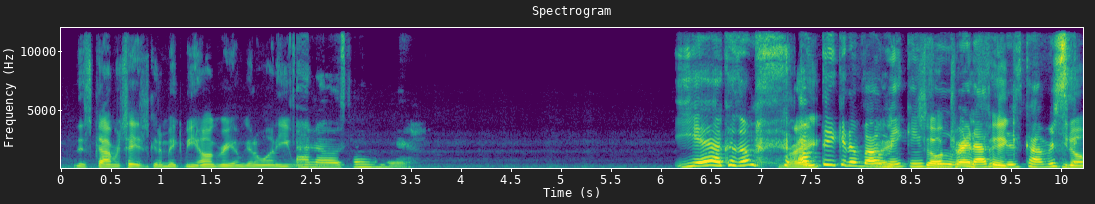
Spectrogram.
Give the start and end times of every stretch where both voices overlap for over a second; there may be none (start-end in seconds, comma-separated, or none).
8.1-9.6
